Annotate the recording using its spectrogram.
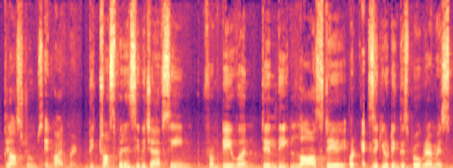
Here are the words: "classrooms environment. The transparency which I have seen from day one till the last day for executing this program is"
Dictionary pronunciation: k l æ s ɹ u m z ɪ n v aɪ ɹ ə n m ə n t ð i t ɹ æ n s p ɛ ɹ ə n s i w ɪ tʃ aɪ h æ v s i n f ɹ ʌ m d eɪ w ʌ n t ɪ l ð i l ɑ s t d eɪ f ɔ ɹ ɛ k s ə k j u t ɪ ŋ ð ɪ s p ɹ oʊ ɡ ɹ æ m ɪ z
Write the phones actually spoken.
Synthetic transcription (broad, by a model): k l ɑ s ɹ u m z ɪ n v aɪ ɹ ə n m ə n t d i t ɹ æ n s p ɛ ɹ ə n s i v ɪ tʃ aɪ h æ v s i n f ɹ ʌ m d eɪ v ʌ n t ɪ l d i l ɑ s t d eɪ f ɔ ɹ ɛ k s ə k j u t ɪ ŋ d ɪ s p ɹ oʊ ɡ ɹ æ m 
